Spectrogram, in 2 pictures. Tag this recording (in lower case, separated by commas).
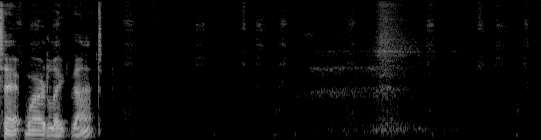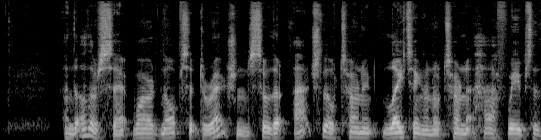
inside a small room, writing, speech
